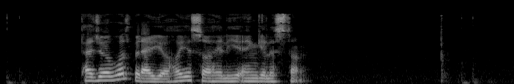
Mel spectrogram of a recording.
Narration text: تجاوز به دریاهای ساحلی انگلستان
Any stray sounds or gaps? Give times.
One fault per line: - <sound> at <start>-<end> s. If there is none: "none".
- thud at 4.4-4.5 s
